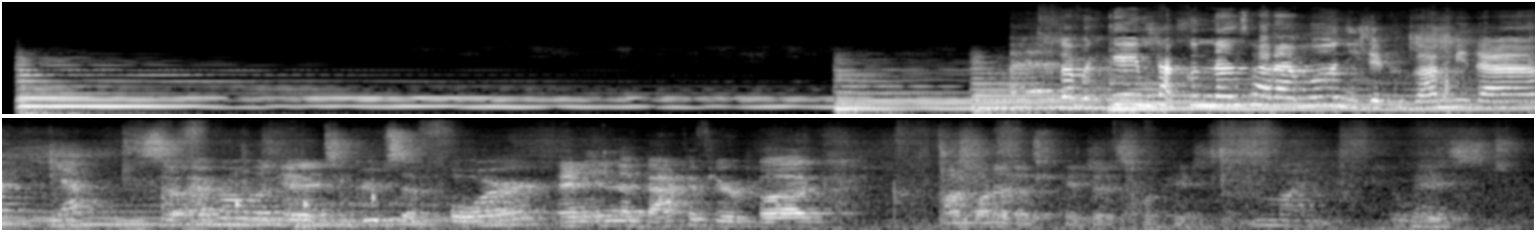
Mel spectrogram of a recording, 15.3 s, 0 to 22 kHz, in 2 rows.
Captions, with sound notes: (dramatic piano music) (child speaking in Korean) - So everyone get into groups of four, and in the back of your book on one of those pages, what page is it, page 29?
